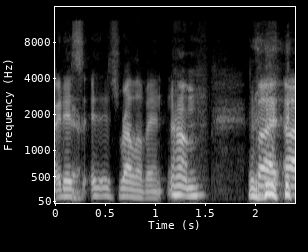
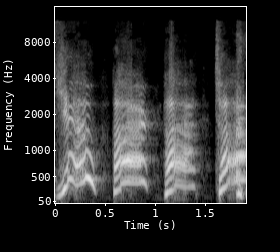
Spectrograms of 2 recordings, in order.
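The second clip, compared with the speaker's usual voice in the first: mad, upset outburst, very high and very slow; 13 semitones higher, 5 dB louder than usual. Speaker acting out how someone will react to losing, imitating someone mad and upset. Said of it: "He's gonna be mad and upset".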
